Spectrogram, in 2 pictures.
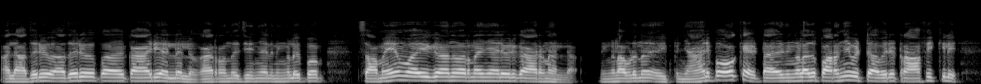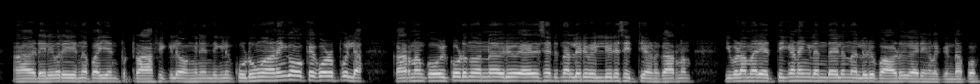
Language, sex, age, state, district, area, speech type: Malayalam, male, 30-45, Kerala, Kozhikode, urban, spontaneous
